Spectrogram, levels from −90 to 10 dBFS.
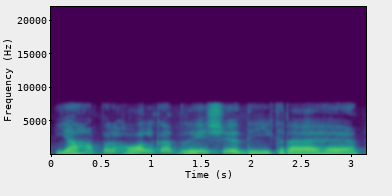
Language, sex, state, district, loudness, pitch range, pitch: Hindi, female, Jharkhand, Garhwa, -13 LUFS, 190-300 Hz, 220 Hz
